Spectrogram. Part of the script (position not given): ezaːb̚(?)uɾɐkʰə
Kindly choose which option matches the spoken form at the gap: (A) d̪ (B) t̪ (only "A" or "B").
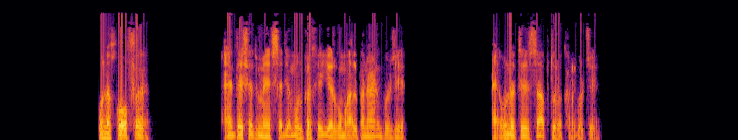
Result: B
